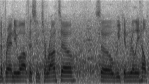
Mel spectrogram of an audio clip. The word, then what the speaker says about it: Toronto: It's Toronto. I always blow it. I call it Toronto, being the American that I am. It's Toronto.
